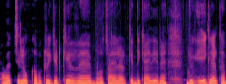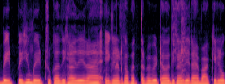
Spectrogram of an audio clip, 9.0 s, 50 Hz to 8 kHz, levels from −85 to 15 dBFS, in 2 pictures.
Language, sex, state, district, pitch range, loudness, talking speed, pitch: Hindi, female, Uttar Pradesh, Hamirpur, 205-215 Hz, -15 LUFS, 265 wpm, 210 Hz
